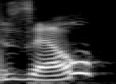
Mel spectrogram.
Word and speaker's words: Giselle: I didn't know how to pronounce. Okay, here we go. Diana. Thank You mean Phil. Giselle? Yeah. I called her Giesel or Diana?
